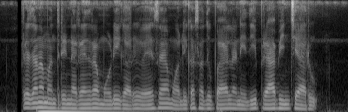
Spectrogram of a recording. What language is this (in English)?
Telugu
